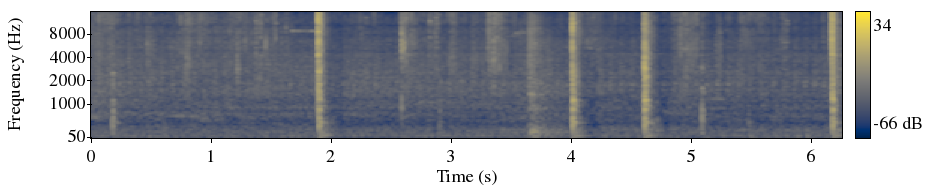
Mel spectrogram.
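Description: A heavy fish-cutting knife chopping trevally pieces on a wooden chopping block: four sharp chops spaced irregularly, with a few lighter knocks between, over a steady low rumble.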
